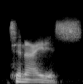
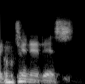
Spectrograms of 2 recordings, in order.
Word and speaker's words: tinnitus: let's move on to tinnitus or tinnitus which which is a correct pronunciation both are correct actually okay so what's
